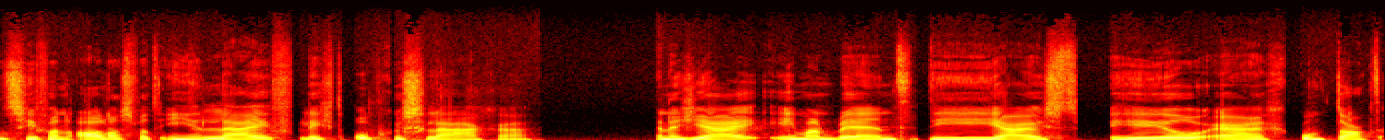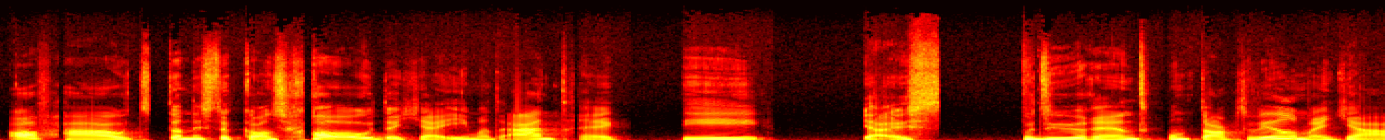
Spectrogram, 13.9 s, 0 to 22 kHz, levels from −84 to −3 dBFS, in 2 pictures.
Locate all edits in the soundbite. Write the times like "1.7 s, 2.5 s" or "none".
none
